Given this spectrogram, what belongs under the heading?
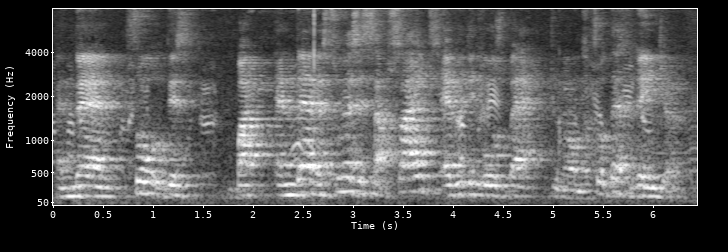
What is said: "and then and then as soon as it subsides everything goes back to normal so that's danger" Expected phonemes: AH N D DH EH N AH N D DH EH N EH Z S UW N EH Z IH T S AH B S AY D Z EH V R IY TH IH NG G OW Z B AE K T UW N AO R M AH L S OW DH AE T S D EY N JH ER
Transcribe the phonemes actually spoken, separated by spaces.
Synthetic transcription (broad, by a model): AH N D EH N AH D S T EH N EH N S UW N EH S IH T S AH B S AY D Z EH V R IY T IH NG G OW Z B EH K T UW N AO R M AH L S OW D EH T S D EY N JH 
